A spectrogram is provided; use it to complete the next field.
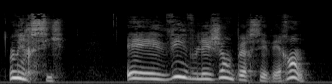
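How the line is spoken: Locksmith's deep exclamation. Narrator (French): s'exclama le serrurier de sa voix profonde

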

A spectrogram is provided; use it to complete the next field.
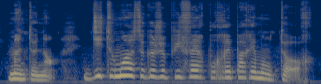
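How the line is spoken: Trembling voice. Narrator (French): reprit Monsieur de Bois-Guilbault d'une voix tremblante

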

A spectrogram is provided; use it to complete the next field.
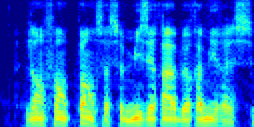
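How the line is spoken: Plain. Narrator (French): dit-elle

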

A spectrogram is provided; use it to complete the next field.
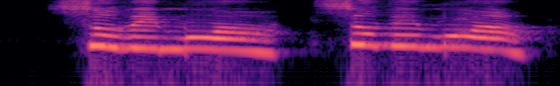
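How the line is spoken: Faint shout. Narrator (French): cria Jeanne d'une voix défaillante

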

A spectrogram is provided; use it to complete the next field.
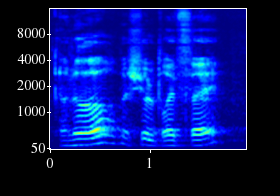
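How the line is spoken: Trembling voice. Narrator (French): articula Florence d'une voix qui tremblait

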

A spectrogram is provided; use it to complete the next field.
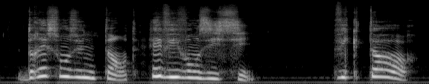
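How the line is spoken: Shouting. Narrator (French): cria-t-elle

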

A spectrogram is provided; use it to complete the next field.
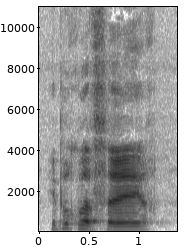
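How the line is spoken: Careless tone. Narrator (French): dit-elle d'un ton négligent

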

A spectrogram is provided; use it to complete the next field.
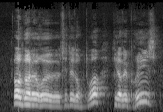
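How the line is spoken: Frantic outburst. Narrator (French): s'écria Tancrède hors de lui

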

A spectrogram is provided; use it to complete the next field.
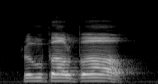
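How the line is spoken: Curt retort. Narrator (French): répliqua sèchement Bouvreuil

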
